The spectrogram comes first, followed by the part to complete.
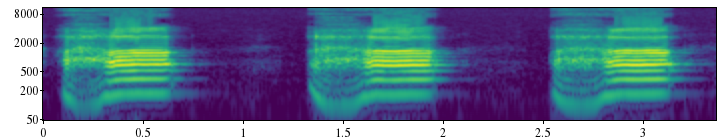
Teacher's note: अब हा का जो मखरज है, यानी हा की जो अदायगी है, वो भी अक्साई हलक से है, यानी हलक के निचले वाले हिस्से से जो है हा भी अदा होता है। जब आप हा को पढ़ते हैं ना, तो हा को पढ़ते समय क्या होता है कि आपका जो निचला वाला ये पोर्शन है, यानी हलक का जो निचला वाला साइड है, ये तमाम, ये पूरा का पूरा जो है वाइब्रेट होने लगता है।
